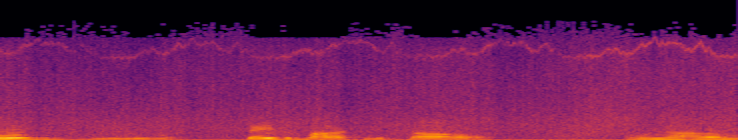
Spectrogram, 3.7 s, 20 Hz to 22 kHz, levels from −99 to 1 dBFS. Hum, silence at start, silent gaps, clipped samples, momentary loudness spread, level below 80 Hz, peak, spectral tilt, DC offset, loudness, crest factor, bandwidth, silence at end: none; 0 s; none; under 0.1%; 13 LU; -36 dBFS; -10 dBFS; -6 dB/octave; under 0.1%; -28 LUFS; 16 dB; 18.5 kHz; 0 s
